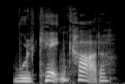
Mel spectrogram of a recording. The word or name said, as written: vulkankrater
